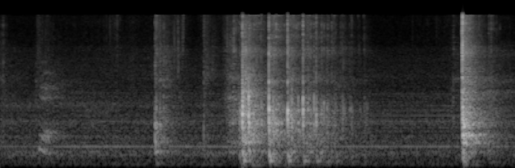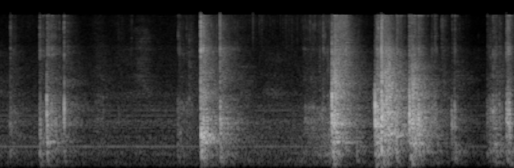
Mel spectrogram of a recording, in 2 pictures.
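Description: Skateboard clattering on a concrete floor: the wooden deck and wheels slapping down again and again as kickflips are tried, in a series of sharp knocks, the loudest about two and a half seconds in and near the end. A faint steady hum runs underneath.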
